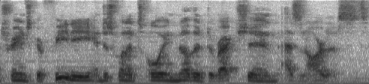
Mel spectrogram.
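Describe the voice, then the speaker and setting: This man talks at a moderate pace in an unremarkable speaking voice, his pitch sitting in the medium range. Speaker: graffiti artist. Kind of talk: casual chat.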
